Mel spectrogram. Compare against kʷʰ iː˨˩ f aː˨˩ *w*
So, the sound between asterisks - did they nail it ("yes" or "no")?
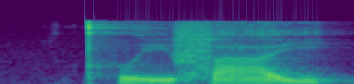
no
